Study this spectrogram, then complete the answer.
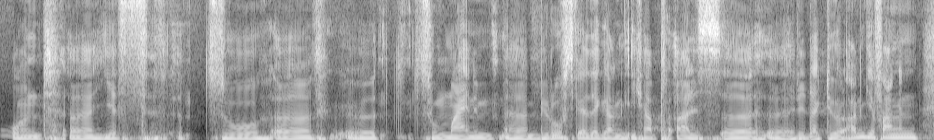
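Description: Speaking very slowly with a Russian accent, the voice keeps a very even loudness over noticeable background noise. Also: man, fairly low pitch for a man, ordinary pitch variation. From former Soviet Union (ethnic German, Kazakhstan). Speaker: press photographer. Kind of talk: interview. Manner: hesitant, many fillers.

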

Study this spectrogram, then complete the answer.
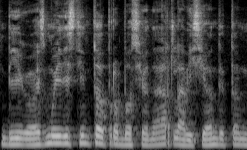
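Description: A man speaks with a Mexican accent. His tone is dark and mellow. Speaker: podcast host. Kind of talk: casual chat.

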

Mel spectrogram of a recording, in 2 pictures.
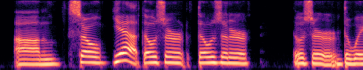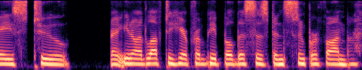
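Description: An ordinary speaking voice from a woman with an American accent, fairly low in pitch, at a moderate pace with fairly even intonation and very even loudness, in a dry, close sound with no echo on a very clean recording with a silent background. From Phoenix area, US. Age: 60s. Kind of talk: casual interview chat. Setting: video recording.

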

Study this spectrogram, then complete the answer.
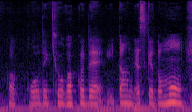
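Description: A woman speaks at a fairly slow pace. Music plays in the background, and there is audible room echo. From Kanagawa, Japan. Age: 30s. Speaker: podcaster. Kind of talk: self-introduction monologue. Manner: halting.

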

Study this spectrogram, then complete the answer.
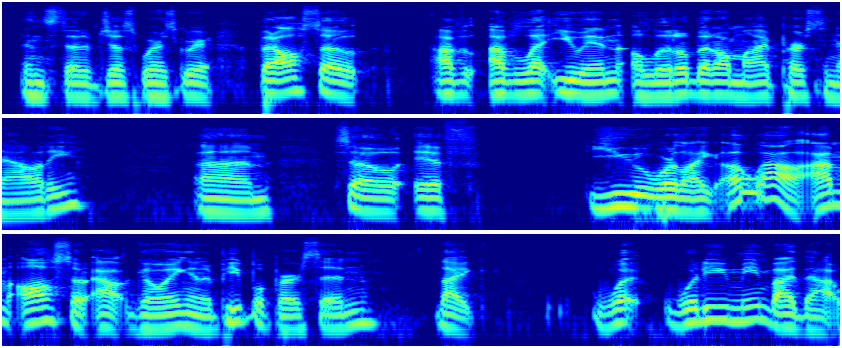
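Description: A man's unremarkable speaking voice with an American accent, medium pitch and ordinary pitch variation at a moderate pace, in a very clean recording with a silent background and a dry, close sound with no echo. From South Carolina upstate. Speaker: high school English teacher. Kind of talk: casual chat.

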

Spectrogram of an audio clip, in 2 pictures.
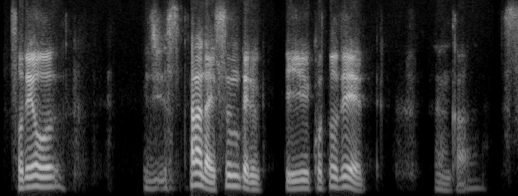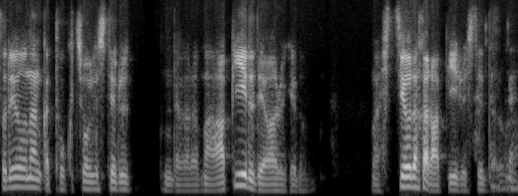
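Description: A man at medium pitch talks at a very fast pace with lively intonation. His loudness swings widely, and he takes long, frequent pauses. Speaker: podcast co-host. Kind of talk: casual chat.

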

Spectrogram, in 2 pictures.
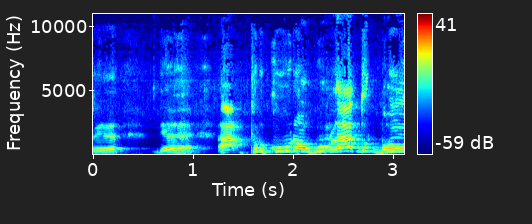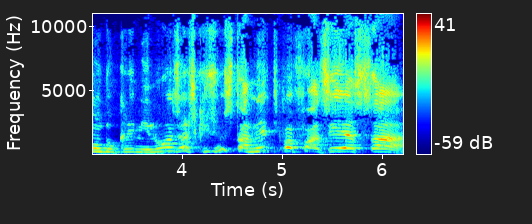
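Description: A man's extremely high voice at a fairly slow pace. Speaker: podcast co-host. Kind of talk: casual chat.

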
